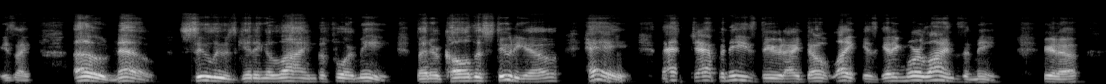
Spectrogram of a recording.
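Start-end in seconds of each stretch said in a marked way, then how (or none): 0.7-10.0 hammy, overacted sixties-TV style delivery. Showing an impression of Shatner complaining about lines: Shatner impression. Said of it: "here's my impression of, of, uh, of Shatner".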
